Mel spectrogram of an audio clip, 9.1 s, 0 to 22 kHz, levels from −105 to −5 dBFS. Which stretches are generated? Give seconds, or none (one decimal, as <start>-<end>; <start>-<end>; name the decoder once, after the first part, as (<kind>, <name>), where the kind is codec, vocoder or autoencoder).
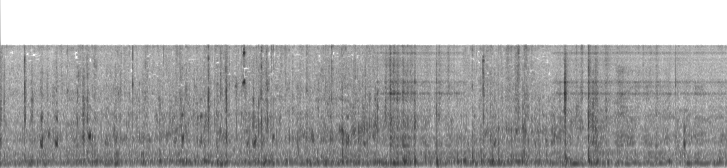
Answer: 4.7-5.8 (codec, SNAC); 6.9-9.1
